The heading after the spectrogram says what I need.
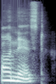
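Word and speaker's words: honest: नील या नी में नील में के जो है वह प्रोनाउंस नहीं होता। एच इन ऑनेस्ट जैसे ऑनेस्ट में एच जो है वो प्रोनाउंस नहीं होता।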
